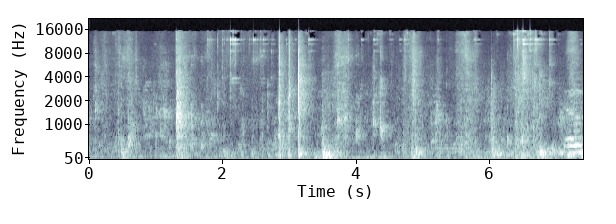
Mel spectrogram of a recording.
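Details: A French Bulldog gives excited whines, yelps and snorting bursts while greeting its owner, who has returned after weeks away; the dog seems to lose its breath.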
